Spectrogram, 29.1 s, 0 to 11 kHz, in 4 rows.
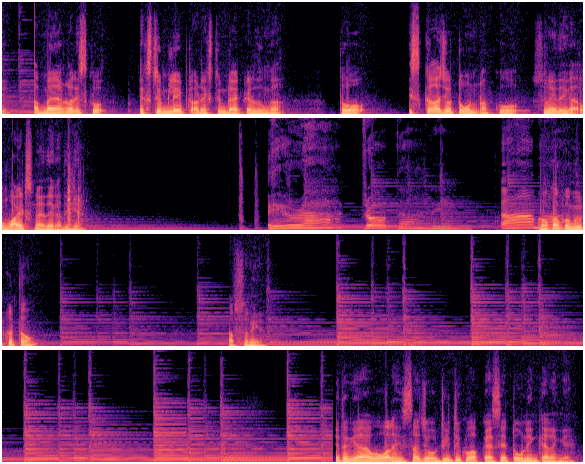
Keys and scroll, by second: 8.1 space.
